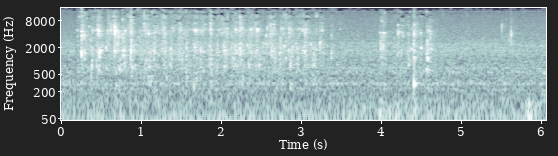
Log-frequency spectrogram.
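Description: Faint dripping and small clicks as drops of black food coloring are squeezed into water in a small glass bottle, most of them in the first three seconds or so, with a few more clicks a little later.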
